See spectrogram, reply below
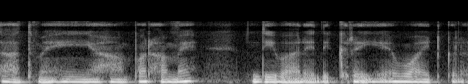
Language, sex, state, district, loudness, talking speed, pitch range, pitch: Hindi, male, Himachal Pradesh, Shimla, -13 LUFS, 165 wpm, 110-125 Hz, 115 Hz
